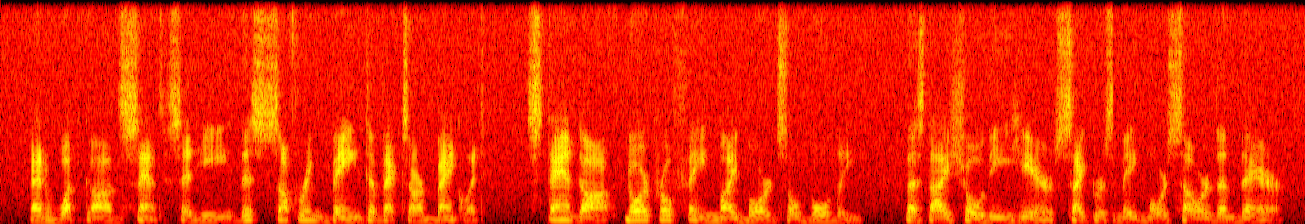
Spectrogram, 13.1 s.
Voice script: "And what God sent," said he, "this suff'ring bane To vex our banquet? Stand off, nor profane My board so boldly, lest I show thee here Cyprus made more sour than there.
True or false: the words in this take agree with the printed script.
true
